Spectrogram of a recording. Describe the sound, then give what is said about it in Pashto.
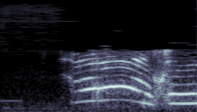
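A baby cries during a caller's phone line to a radio show. A loud, tonal, whimpering wail builds from quiet and wavers in pitch, then settles into a sustained cry. “ل ماشوم یو څلری شي چې د ماشوم اوازم راځي لطفا کله چې رادیو سره خبري کوي نو یو داسې ځای دریږي یا کینې چې هلته غلمغل نوي.”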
